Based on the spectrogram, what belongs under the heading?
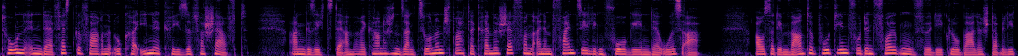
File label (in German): Nachrichten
